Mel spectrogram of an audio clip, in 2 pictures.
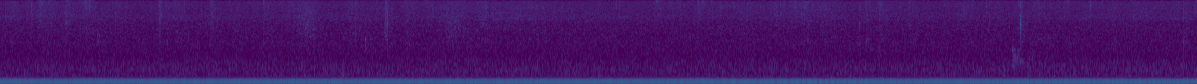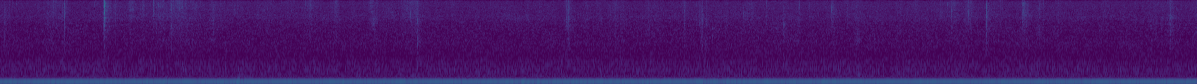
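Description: Fingers rustle softly through twisted hair close by.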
